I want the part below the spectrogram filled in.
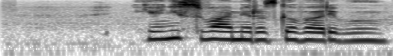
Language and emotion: Russian, neutral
